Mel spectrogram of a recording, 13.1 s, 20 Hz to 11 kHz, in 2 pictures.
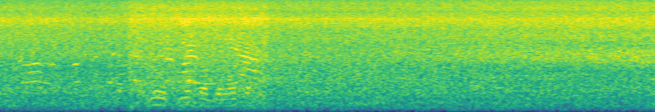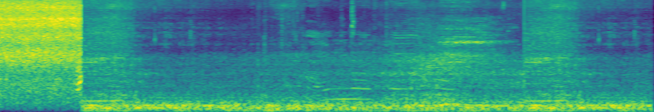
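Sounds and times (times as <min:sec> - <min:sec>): waterfall roaring: 0:00.0 - 0:07.4
low rumble: 0:07.4 - 0:13.0.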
